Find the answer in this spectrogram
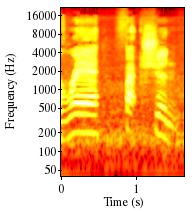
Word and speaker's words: rarefaction: the lines spread out, is called a rarefaction, not refraction, a rarefaction. Make sure you say it and spell it correctly.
